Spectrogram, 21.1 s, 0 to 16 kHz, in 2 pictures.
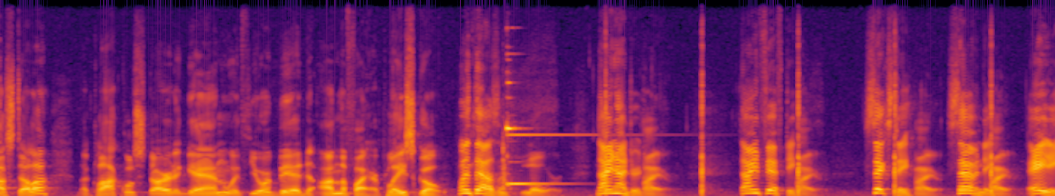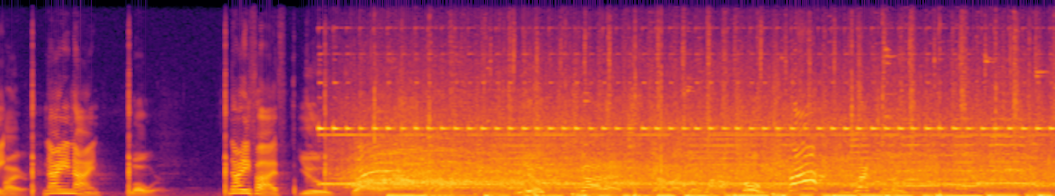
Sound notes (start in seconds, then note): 14.2 bells dinging; 14.7 audience cheering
